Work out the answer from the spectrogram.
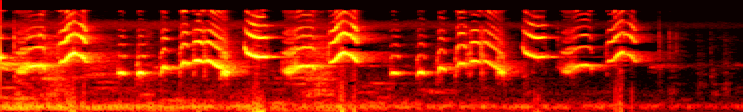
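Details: Female Oriental magpie-robin chattering lively (gacor ngobra) while fanning its tail, used to test a male's nerve. Loud, clear whistled notes with rising and falling sweeps come in a quick, uneven run, over a faint low hum.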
